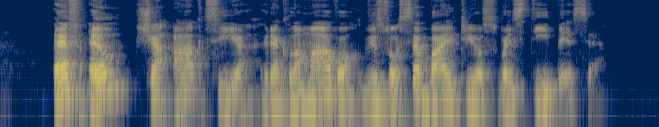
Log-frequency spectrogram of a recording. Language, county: Lithuanian, Vilnius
